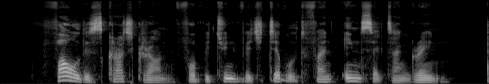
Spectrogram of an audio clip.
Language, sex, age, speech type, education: Nigerian Pidgin, male, 30-45, spontaneous, tertiary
